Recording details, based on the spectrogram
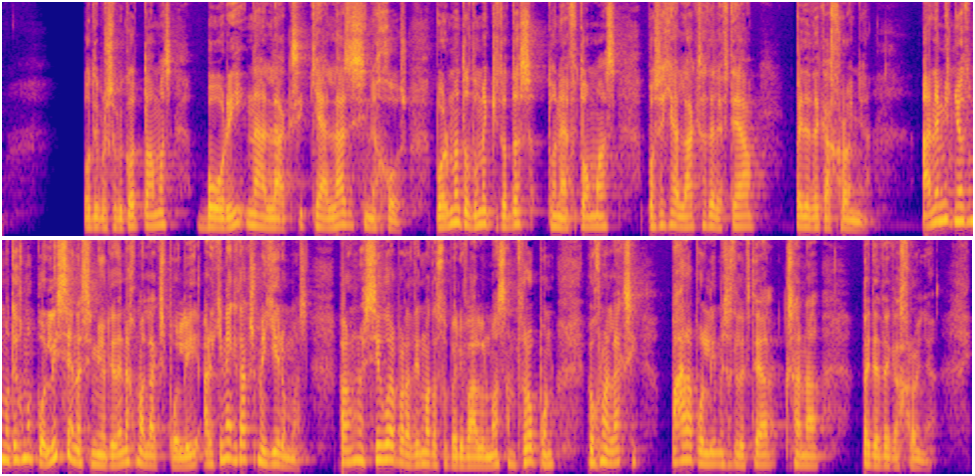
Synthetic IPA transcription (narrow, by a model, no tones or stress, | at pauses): o̞t̪iːpɾo̞so̞piko̞t̪i̥t̪ɐmɐsbo̞ɾinɐːlɐksice̞ɐlɐzisine̞xo̞sb̥o̞ɾumenɐt̪o̞ðume̞ci̥t̪o̞nd̪ɐst̪o̞ne̞ɐft̪o̞mɐspo̞se̞çiɐlɐksi̥t̪ɐt̪e̞le̞ft̪e̞ɐ | pend̪eðe̞kɐxɾo̞ɲɐ | ɐne̞mizɲo̞θumeo̞t̪iexume̞ko̞lisi̥se̞nɐsimio̞ce̞ðe̞nexumeɐlɐksi̥po̞liʔɐɾcinɐcit̪ɐksumeʝiɾo̞mɐsipɐɾxunesiɣuɾɐpɐɾɐðiɣmɐt̪ɐst̪ope̞ɾivɐlo̞nmɐsɐnθɾo̞po̞npuexunɐlɐksi | pɐɾɐpo̞limesɐsɐt̪eleft̪e̞ɐksɐnɐpend̪e̞ðe̞kɐxɾo̞ɲɐ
